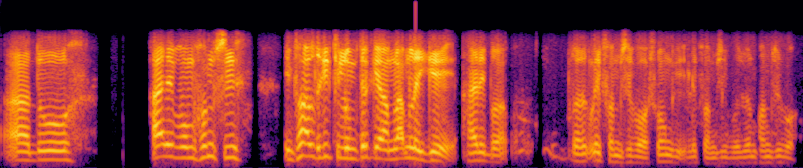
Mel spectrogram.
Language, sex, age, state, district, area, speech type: Manipuri, male, 45-60, Manipur, Churachandpur, rural, conversation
